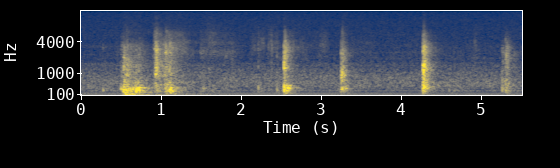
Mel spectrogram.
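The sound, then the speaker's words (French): Mechanical door sounds, like an elevator door sliding open and shut, with a burst of rumbling and clunks followed by several sharp knocks spaced irregularly over a low steady hum. “Pour aller jusqu'au 4e étage. Puis sort de l'ascenseur.”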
